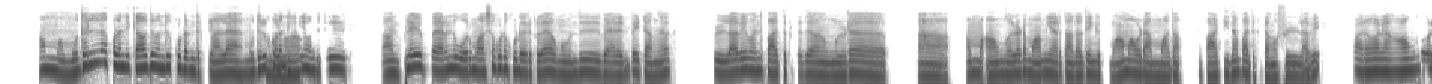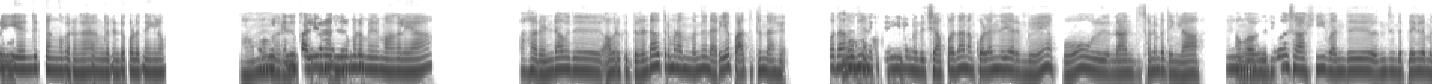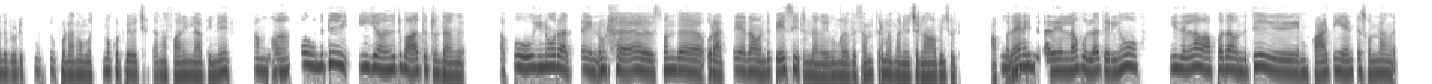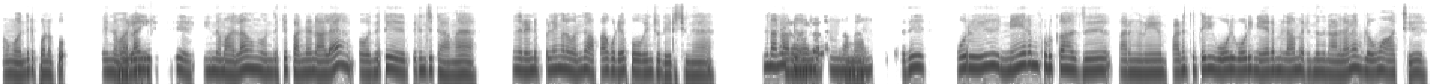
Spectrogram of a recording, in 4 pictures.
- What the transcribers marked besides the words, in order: in English: "டிவோர்ஸ்"; in English: "ஃபாரின்ல"; chuckle; other background noise
- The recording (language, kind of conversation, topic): Tamil, podcast, பணம், நேரம், சந்தோஷம்—இவற்றில் எதற்கு நீங்கள் முன்னுரிமை கொடுப்பீர்கள்?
